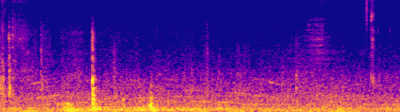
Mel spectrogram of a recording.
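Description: Low, steady car-cabin rumble with a few faint clicks and taps.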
